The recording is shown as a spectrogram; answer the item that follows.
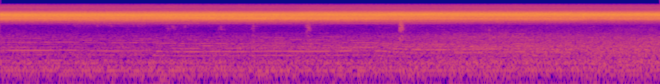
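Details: Cicadas at Lake Kamo in Sado City, Niigata Prefecture, Japan: an unbroken, shrill high-pitched drone holds steady throughout, with a few faint soft ticks midway and a low, wavering hum beneath.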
